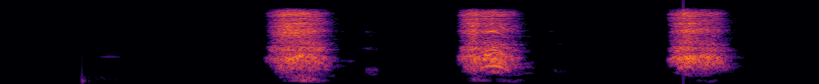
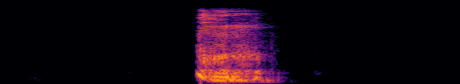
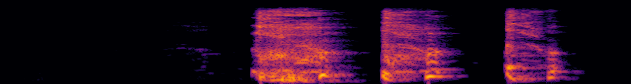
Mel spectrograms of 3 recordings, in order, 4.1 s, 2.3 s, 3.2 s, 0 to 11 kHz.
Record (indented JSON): {
  "exhalation_length": "4.1 s",
  "exhalation_amplitude": 29259,
  "exhalation_signal_mean_std_ratio": 0.35,
  "cough_length": "2.3 s",
  "cough_amplitude": 29694,
  "cough_signal_mean_std_ratio": 0.3,
  "three_cough_length": "3.2 s",
  "three_cough_amplitude": 30134,
  "three_cough_signal_mean_std_ratio": 0.42,
  "survey_phase": "beta (2021-08-13 to 2022-03-07)",
  "age": "18-44",
  "gender": "Female",
  "wearing_mask": "No",
  "symptom_none": true,
  "smoker_status": "Never smoked",
  "respiratory_condition_asthma": true,
  "respiratory_condition_other": false,
  "recruitment_source": "REACT",
  "submission_delay": "1 day",
  "covid_test_result": "Negative",
  "covid_test_method": "RT-qPCR"
}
